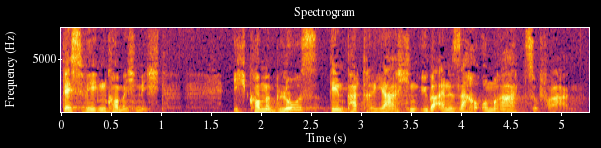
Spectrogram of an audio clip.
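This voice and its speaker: An actor playing a proud, earnest young knight templar, formal and guarded, in 1940s German radio drama style. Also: male voice, mid-range voice, big pitch swings, normal speed, a little mellow, husky. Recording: old muffled 1940s radio recording.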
